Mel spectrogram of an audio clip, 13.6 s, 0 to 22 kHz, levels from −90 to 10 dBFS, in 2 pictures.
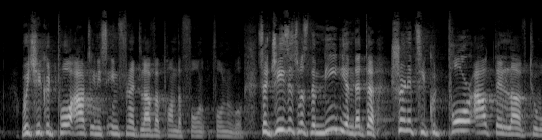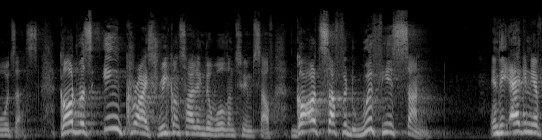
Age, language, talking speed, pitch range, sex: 30-49, English, 205 wpm, 185-250 Hz, male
